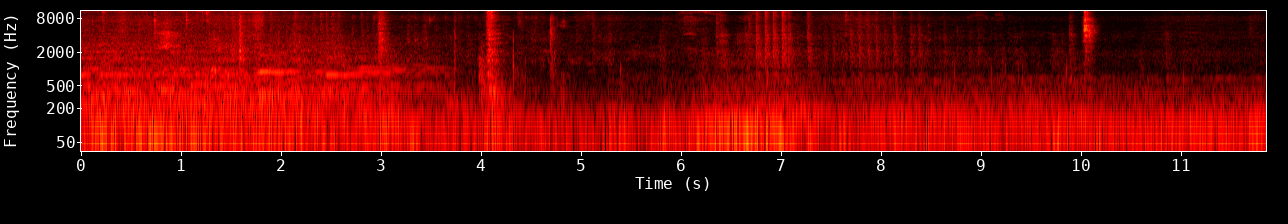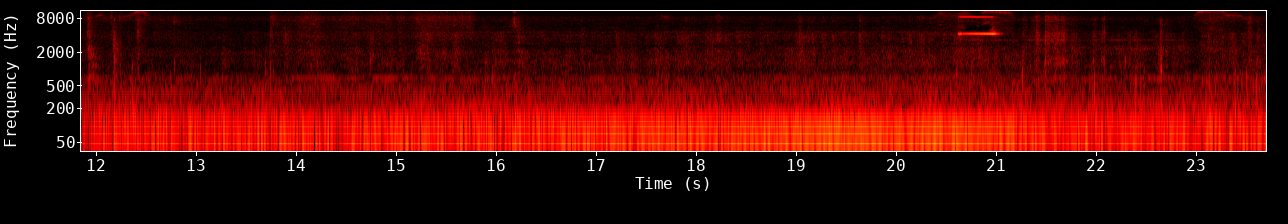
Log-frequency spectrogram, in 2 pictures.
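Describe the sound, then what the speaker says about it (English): A hydraulic elevator ride inside a Nordstrom Rack store in Tysons, a steady low motor rumble running throughout with a couple of jolting bumps from its rough start and stop, no talking. "This lift has very rough starts and stops."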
